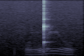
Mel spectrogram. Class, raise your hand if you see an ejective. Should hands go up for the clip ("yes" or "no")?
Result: no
